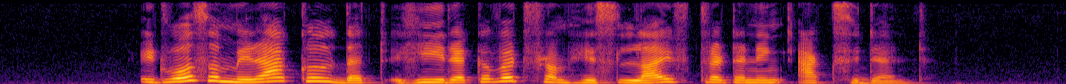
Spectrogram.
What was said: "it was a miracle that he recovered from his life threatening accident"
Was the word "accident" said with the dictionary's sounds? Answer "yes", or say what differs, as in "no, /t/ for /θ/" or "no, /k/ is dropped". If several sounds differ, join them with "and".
yes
